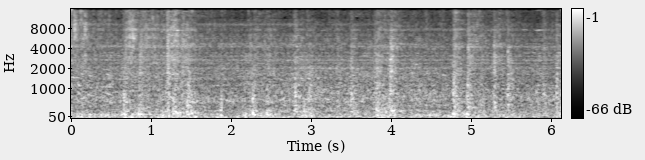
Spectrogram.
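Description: Sagano Romantic Train running along the line: a steady low rumble of the carriages with irregular clacks and knocks from the wheels on the rails.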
